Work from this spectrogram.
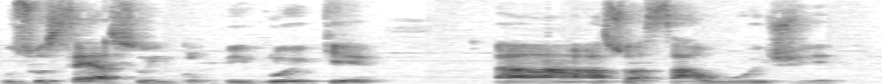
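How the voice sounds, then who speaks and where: A man is speaking. Music plays in the background. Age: 30s. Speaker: podcast host and business consultant. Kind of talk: casual interview chat.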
